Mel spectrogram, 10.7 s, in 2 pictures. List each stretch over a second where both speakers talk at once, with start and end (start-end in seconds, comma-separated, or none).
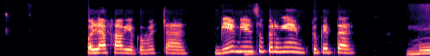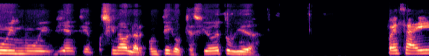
none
